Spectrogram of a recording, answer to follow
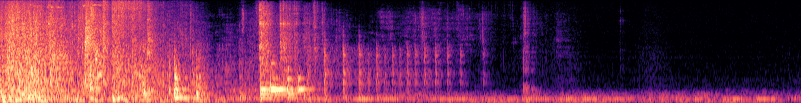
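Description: A door forced open with a sudden loud crash and clattering debris, a few further knocks and a short creak about three seconds in, then the noise fades to a low steady hum.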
